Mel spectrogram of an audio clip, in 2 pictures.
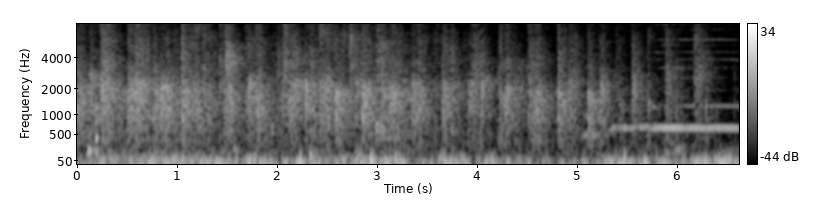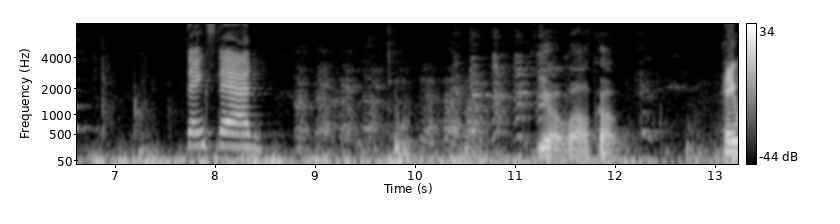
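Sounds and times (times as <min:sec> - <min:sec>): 
audience applause as a performer is introduced on stage: 0:00.0 - 0:06.5
speech: 0:07.8 - 0:08.5, 0:11.2 - 0:12.1
laughter: 0:08.8 - 0:12.6.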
